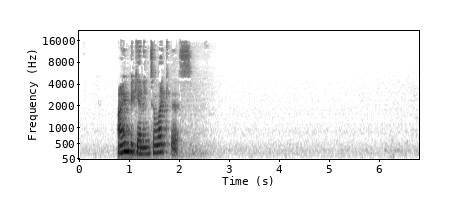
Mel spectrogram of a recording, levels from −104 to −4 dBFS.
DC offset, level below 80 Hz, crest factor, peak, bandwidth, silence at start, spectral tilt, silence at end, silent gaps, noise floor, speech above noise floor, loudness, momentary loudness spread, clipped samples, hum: under 0.1%; -66 dBFS; 20 dB; -2 dBFS; 16.5 kHz; 0.8 s; -5 dB/octave; 4.6 s; none; -81 dBFS; 64 dB; -17 LUFS; 18 LU; under 0.1%; none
